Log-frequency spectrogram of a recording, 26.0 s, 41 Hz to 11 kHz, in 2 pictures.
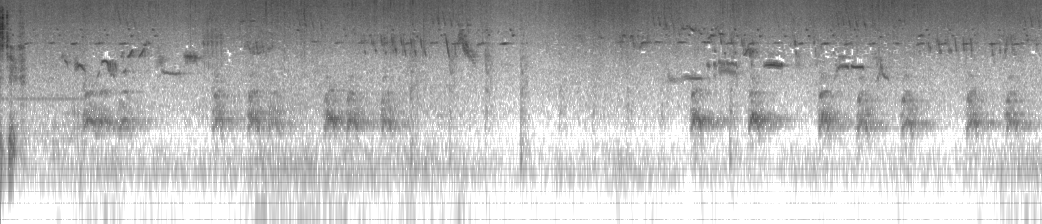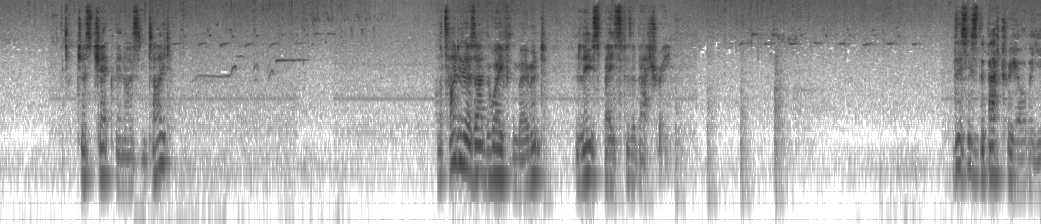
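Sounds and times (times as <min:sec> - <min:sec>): high chirps: 0:00.0 - 0:06.2, 0:07.2 - 0:26.0.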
